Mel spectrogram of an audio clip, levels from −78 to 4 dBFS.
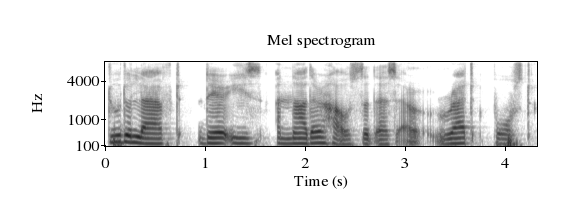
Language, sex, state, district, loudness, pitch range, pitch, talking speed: English, female, Nagaland, Dimapur, -17 LUFS, 175-190 Hz, 180 Hz, 165 wpm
